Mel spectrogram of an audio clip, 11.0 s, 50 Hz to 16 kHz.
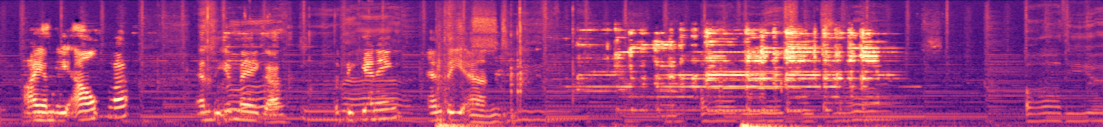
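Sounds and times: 
speech: 0:00.2 - 0:05.2
low thump: 0:04.4 - 0:05.3
phone ringing with a melodic chiming electronic ringtone: 0:04.5 - 0:09.4.

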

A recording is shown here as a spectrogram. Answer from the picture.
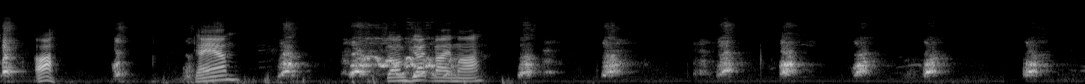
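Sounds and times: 
dogs barking territorially: 0:00.0 - 0:00.4, 0:01.1 - 0:02.1, 0:02.8 - 0:04.5, 0:05.2 - 0:09.6, 0:10.2 - 0:10.6
speech: 0:00.4 - 0:00.6, 0:02.0 - 0:02.9, 0:03.5 - 0:04.9.

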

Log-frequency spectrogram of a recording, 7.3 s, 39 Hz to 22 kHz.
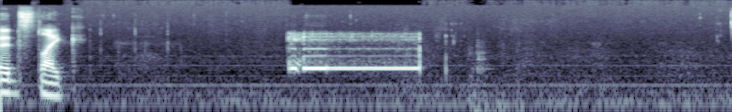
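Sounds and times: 
electronic phone tone on speakerphone: 0:02.9 - 0:04.3.

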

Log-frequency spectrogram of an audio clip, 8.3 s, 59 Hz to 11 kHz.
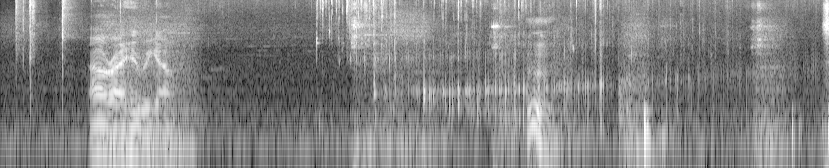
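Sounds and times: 
speech: 0:00.9 - 0:01.9, 0:05.3 - 0:05.7
beer pouring into a glass: 0:03.2 - 0:08.2.

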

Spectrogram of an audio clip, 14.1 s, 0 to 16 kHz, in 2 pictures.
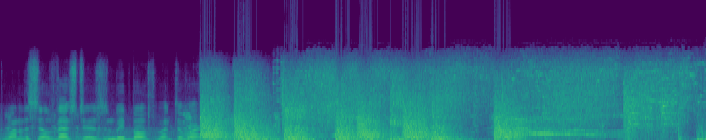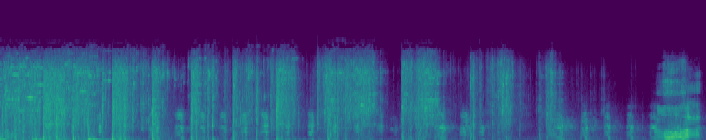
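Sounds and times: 
laughter: 0:00.0 - 0:02.0, 0:05.5 - 0:14.1
speech: 0:00.0 - 0:04.6
mirrors shattering from gunshots: 0:02.0 - 0:12.8
fragments of broken mirror glass falling: 0:02.7 - 0:12.8.

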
